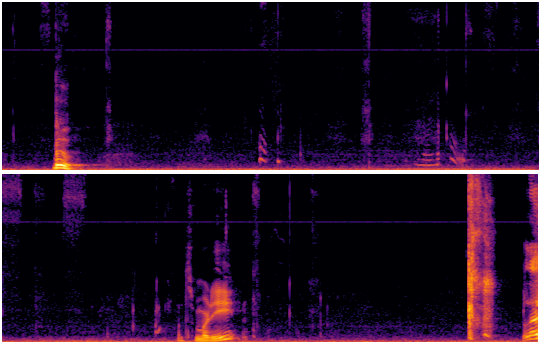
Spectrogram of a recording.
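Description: A dog gives short, sharp sneezes in a quiet room, with a brief voiced sound between them.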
